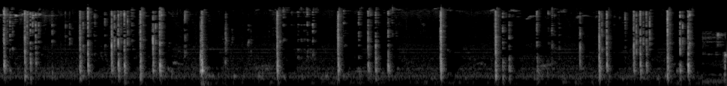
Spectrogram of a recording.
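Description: Someone types an email ID on a computer keyboard, producing close, crisp key clicks in uneven quick bursts with short pauses, alone and without talk.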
